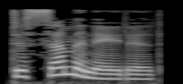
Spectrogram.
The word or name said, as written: disseminated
